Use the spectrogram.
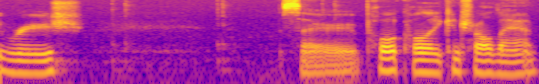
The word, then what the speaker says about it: Rouge: Emy Dennis okay so the ad pronounced it as Rogue which is a common typo it's actually Rouge so poor quality control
